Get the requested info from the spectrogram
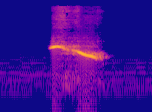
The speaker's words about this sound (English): … gave a slow whistle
